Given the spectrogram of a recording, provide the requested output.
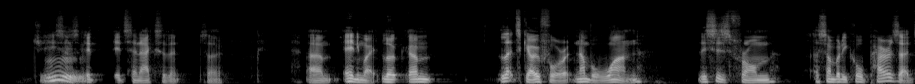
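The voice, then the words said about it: Smooth radio-presenter-like voice. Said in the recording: “you sound kind of good tonight ... You sound quite smooth ... I've got a little bit of a throat thing ... a new radio voice ... radio presenter”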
